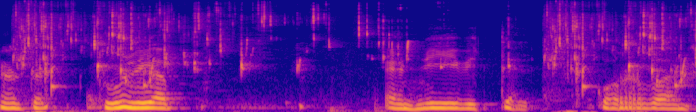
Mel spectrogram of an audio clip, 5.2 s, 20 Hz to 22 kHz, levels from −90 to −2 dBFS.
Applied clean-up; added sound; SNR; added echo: none; Raindrop / Drip; 13 dB; none.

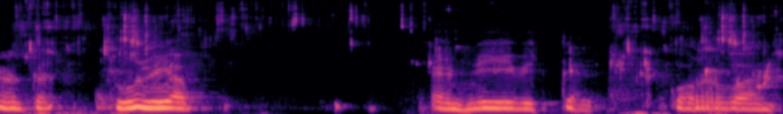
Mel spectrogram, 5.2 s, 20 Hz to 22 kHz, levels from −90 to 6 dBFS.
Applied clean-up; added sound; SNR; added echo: neural mask model Resemble Enhance denoiser.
